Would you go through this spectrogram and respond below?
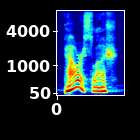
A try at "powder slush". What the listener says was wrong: Yeah, you kind of ran those two together.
